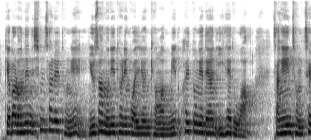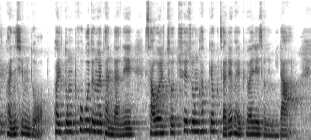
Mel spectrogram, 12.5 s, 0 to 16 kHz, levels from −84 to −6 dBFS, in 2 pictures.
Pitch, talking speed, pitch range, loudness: 190 Hz, 300 characters per minute, 160-225 Hz, -13 LUFS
